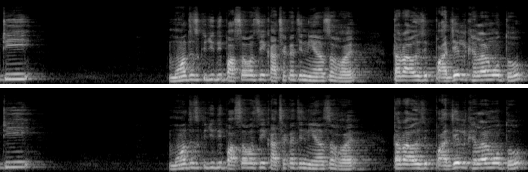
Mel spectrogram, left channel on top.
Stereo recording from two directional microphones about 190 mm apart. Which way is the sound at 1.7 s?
30° left (ahead or behind).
